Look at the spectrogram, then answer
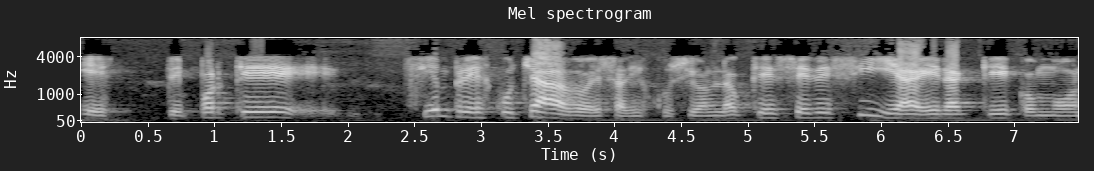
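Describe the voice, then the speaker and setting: The pace is very slow as a man talks. His pitch rises and falls over a very wide range. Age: 70s. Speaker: LGBT rights activist. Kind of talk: radio interview. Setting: phone call.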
